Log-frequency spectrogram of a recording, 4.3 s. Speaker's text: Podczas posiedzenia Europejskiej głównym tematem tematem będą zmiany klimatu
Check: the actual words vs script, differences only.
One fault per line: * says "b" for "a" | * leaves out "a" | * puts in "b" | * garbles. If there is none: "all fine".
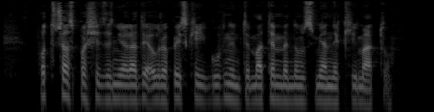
* puts in "Rady"
* leaves out "tematem"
